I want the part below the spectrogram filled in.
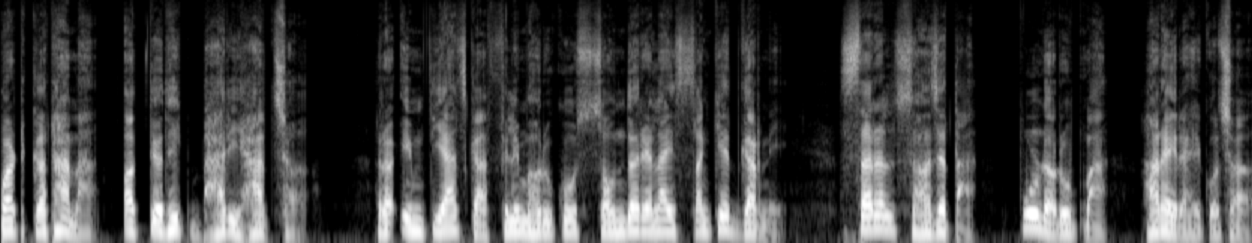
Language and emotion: Nepali, neutral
